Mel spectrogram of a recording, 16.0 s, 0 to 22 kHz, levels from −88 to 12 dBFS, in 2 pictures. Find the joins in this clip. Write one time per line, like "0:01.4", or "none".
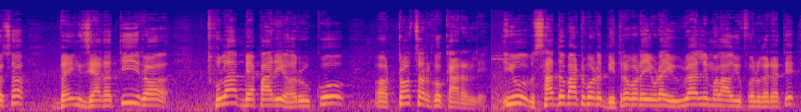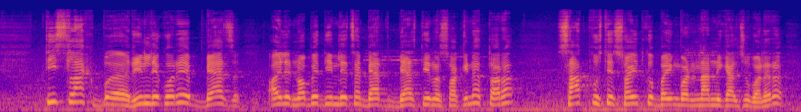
0:04.9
